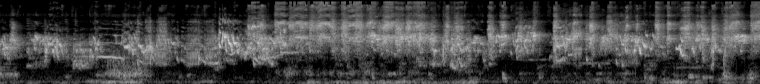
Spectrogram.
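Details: Budgerigar singing and chirping: a dense, continuous warble of scratchy chatter, squawks and short chirps that runs unbroken throughout, steady and lively.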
